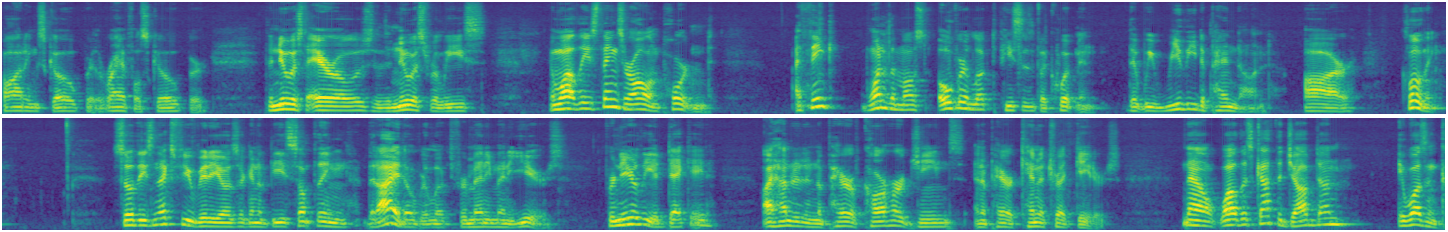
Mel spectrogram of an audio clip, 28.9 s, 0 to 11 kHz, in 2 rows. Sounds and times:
Speech: 0:00.0 - 0:04.9, 0:05.5 - 0:07.2, 0:07.9 - 0:14.6, 0:15.6 - 0:25.6, 0:26.2 - 0:28.8.

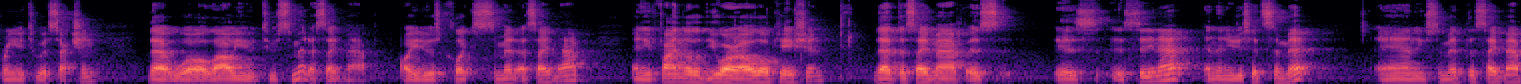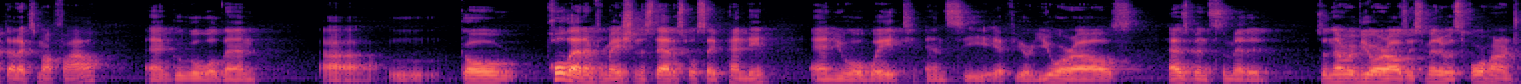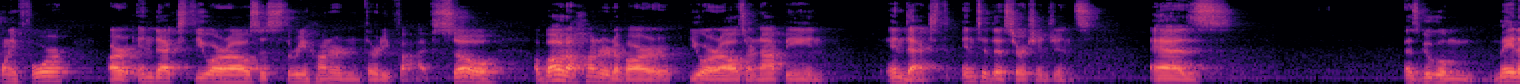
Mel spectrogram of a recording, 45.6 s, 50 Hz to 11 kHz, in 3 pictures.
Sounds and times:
Speech: 0:00.0 - 0:05.8, 0:06.4 - 0:17.8, 0:18.4 - 0:38.7, 0:39.3 - 0:41.4, 0:42.0 - 0:42.8, 0:44.5 - 0:45.6.

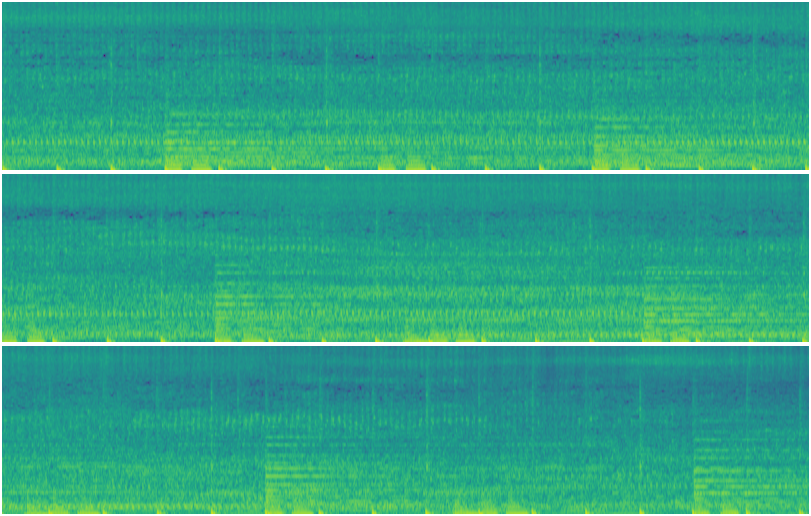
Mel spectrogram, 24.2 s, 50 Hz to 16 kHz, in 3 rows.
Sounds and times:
Vehicle: 0:00.0 - 0:02.3, 0:03.4 - 0:06.9, 0:07.9 - 0:24.2
Heavy engine (low frequency): 0:00.0 - 0:24.2
Idling: 0:00.0 - 0:24.2
Music: 0:00.0 - 0:24.2.

